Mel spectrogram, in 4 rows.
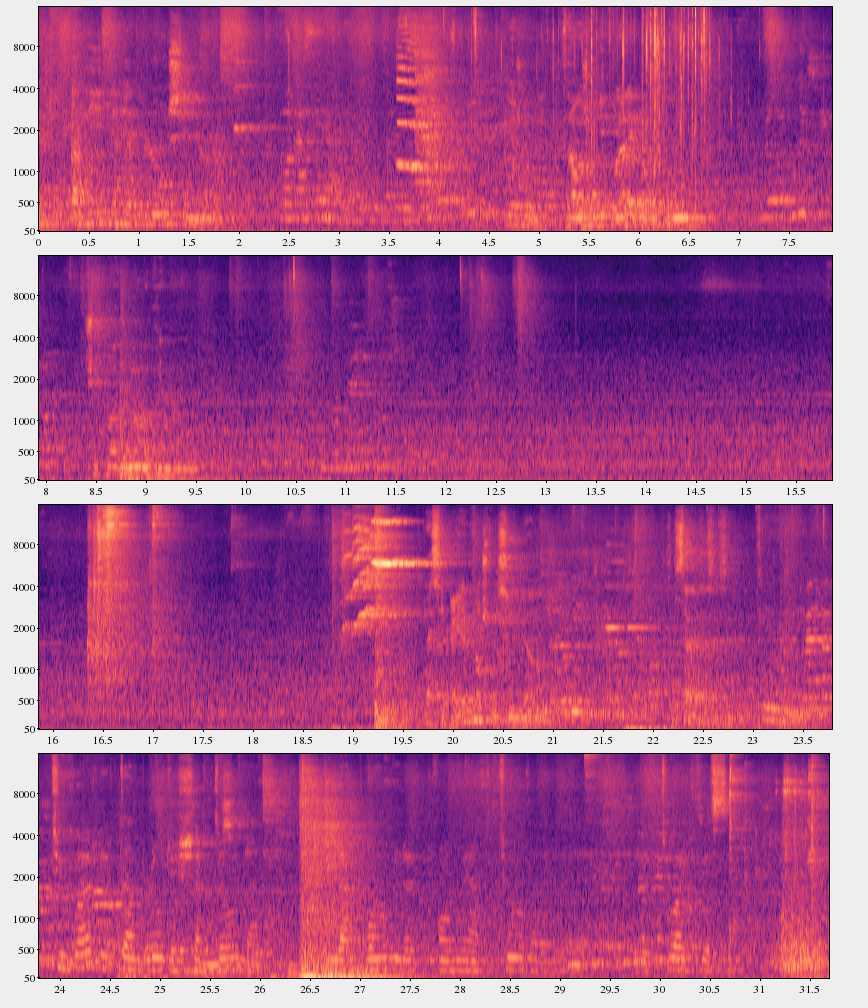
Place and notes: Maintenon, France - Maintenon station
In the wide hall of the Maintenon station. It's a small city but huge train center, as it's quite near from Paris. The main door creaks since 30 years !
29 July 2016, ~19:00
